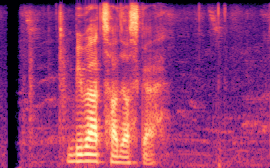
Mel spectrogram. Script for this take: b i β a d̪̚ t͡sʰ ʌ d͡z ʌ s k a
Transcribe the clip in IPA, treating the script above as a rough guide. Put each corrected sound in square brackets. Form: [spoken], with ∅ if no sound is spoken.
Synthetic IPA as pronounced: b i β a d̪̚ t͡sʰ ʌ d͡z ʌ s k a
